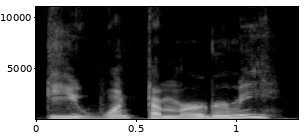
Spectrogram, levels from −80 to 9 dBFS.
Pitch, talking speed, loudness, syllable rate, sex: 145 Hz, 275 wpm, -19 LUFS, 5.9 syllables/s, male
